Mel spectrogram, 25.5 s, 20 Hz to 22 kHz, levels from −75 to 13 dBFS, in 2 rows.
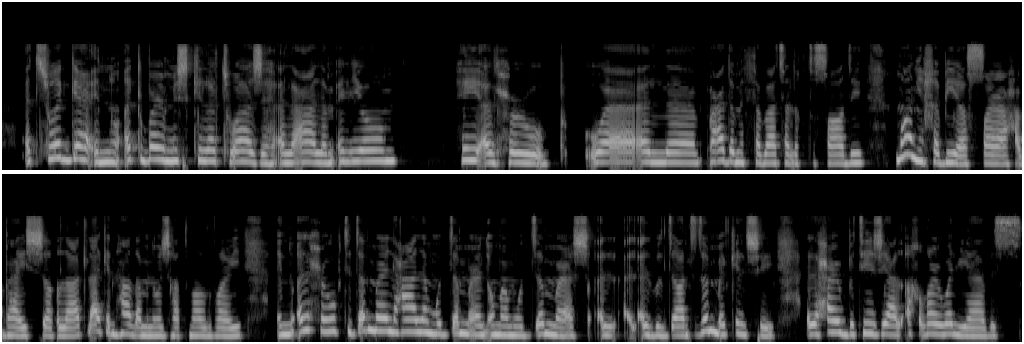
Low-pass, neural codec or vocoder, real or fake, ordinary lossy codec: none; none; real; none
